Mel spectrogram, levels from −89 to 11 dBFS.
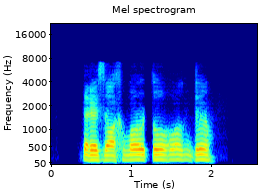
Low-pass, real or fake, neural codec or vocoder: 7.2 kHz; fake; codec, 16 kHz, 0.5 kbps, FreqCodec, larger model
